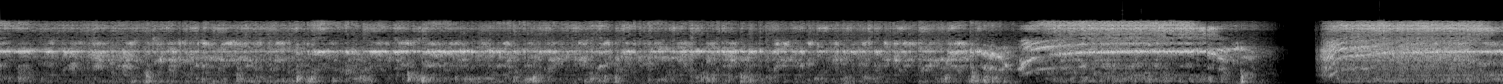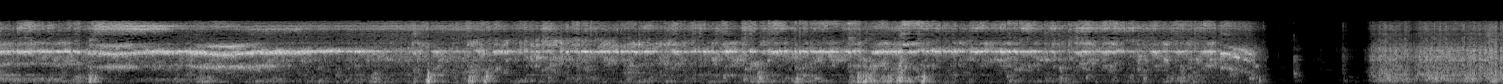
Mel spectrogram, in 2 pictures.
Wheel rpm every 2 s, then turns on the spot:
230, 230, 230, 230, 200, 180, 110, 230, 220, 230, 240, 230, 230, 100, 10.
28-30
